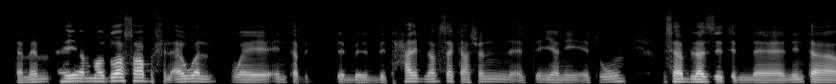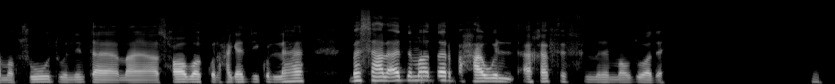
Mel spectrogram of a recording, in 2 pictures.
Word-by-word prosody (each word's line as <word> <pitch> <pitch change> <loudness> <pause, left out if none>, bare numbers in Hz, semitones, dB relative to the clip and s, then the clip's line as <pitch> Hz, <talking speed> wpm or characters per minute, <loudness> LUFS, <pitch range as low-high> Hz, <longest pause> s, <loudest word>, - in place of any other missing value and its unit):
تمام، 120 +4 -3
هي 140 +2 +5
الموضوع 145 +4 +5
صعب 160 -2 +3
في - - -16
الأول، 130 +1 +1 0.2
وأنت 115 +1 -2
بت - - -6 0.3
ب 110 - -1 0.2
ب 105 -1 -15
بتحارب 135 +5 -1
نفسك 135 +1 -3
عشان 125 0 -6 0.2
ت - - -19
يعني 105 0 -6
تقوم 125 +6 -6 0.4
بسبب 125 0 +3
لذة 120 -1 +4
إن 105 -1 -7
إن 105 +1 -1
أنت 110 -3 +1
مبسوط، 120 +4 -3
وإن 110 0 -7
أنت 105 -2 0
مع 105 0 -1
اصحابك، 120 +3 +3
والحاجات 120 +1 -1
دي 125 0 -12
كلها، 135 +6 -1 0.4
بس 180 +3 +1
على 180 -1 +6
قد 190 +1 +3
ما 195 +1 +2
أقدر 195 -1 +4
باحاول 145 -3 +3
أخفف 130 0 -3
من 115 -1 -8
الموضوع 110 0 -3
ده. - - -9 1.5
إمم. 115 - -19
120 Hz, 145 wpm, -24 LUFS, 110-140 Hz, 1.5 s, على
